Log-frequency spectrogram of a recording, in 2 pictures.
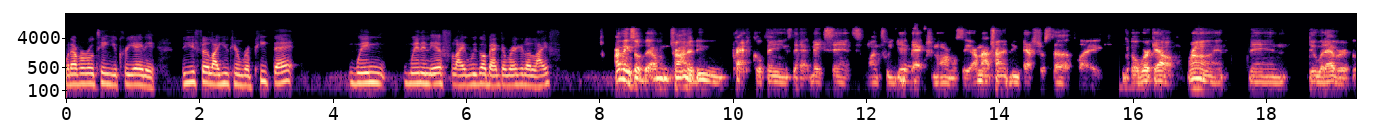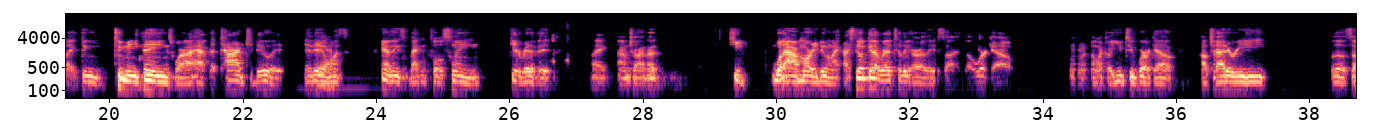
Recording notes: With the implementation of social distancing we've taken to video chatting to record our episodes.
